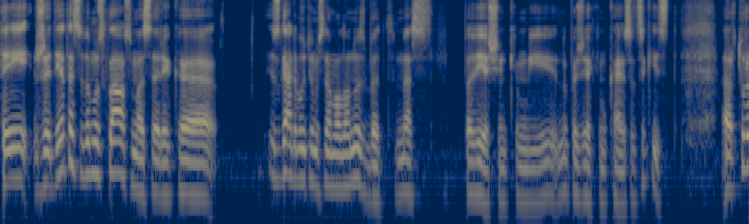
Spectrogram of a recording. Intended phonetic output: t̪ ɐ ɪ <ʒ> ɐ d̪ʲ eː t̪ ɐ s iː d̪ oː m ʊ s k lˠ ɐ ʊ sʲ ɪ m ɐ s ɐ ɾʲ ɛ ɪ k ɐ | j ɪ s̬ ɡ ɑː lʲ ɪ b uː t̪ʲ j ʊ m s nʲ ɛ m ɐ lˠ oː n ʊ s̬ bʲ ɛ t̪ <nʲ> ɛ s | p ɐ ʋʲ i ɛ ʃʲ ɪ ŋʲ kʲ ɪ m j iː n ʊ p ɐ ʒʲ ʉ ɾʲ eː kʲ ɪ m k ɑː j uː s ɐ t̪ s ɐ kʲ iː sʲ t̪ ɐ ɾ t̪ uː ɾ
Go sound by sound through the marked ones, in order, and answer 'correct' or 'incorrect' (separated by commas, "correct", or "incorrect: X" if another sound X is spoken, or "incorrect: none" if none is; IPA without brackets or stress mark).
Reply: correct, incorrect: mʲ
